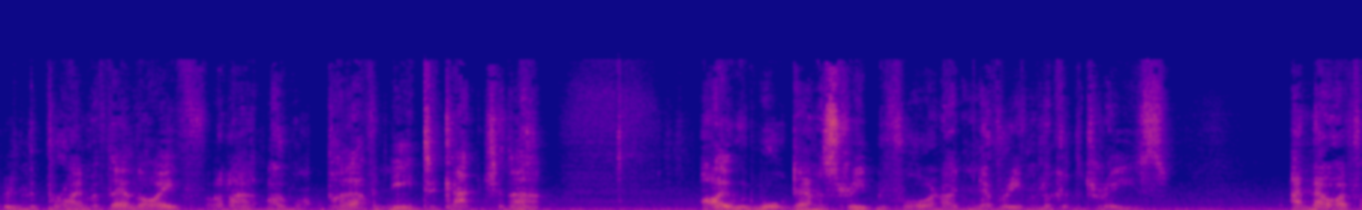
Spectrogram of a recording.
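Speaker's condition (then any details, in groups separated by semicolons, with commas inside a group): Laryngectomy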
